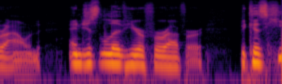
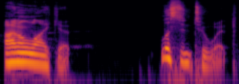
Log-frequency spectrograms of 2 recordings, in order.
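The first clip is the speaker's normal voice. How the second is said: normal talking voice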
